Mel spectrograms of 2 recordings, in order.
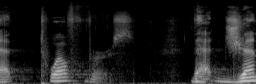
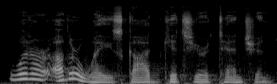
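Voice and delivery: ordinary talk, nothing marked

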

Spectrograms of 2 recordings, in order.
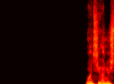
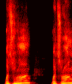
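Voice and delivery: higher, exasperated mock outburst; retold explosion; 9 semitones higher, slower than usual. Husband snapping back at his worried wife, mock outburst. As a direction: throw her question back at her, pitched up. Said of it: "I just explode".

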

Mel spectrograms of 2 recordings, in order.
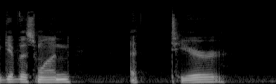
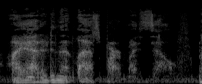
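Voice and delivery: whispered aside; 6 semitones lower, 11 dB quieter than usual. Real, not acted. Aside after the quote.

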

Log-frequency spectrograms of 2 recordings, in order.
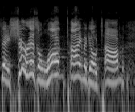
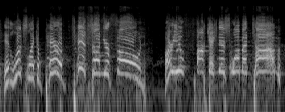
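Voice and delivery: angry accusation; 6 semitones higher than usual. Acted. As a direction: confront him, voice rising. Wife finds photos, accuses.

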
